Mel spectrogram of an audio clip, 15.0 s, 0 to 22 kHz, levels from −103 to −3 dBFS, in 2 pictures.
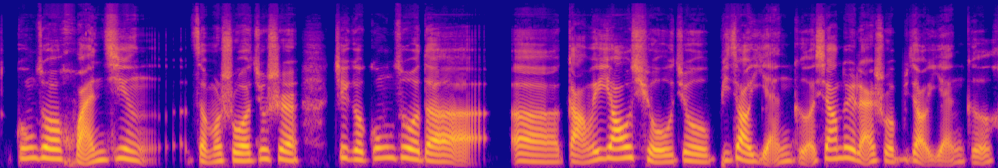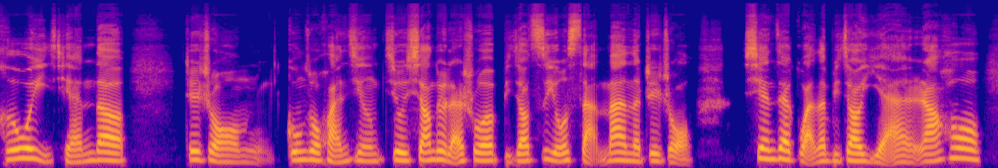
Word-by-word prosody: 工 240 +1 -2
作 235 -3 +5
环 200 - +1
境 225 -1 -2 0.3
怎 - - -1
么 170 - -1
说， 180 0 +3
就 225 +5 -2
是 210 -4 +1 0.2
这 250 -1 -4
个 205 - +2
工 245 +4 -3
作 240 -4 +3
的， 200 - +1
呃， 155 -3 0
岗 - - 0
位 200 +3 0
要 240 0 +5
求 150 - 0
就 170 -4 -1
比 185 -2 -12
较 185 - +4
严 165 0 -4
格， - - -4
相 225 0 0
对 240 -2 +3
来 - - +1
说 170 -4 -3
比 210 - -16
较 185 - 0
严 150 - -7
格， 145 -3 -6
和 215 +2 -1
我 235 -1 +5
以 180 -8 -7
前 160 +1 -5
的 185 -2 +4 0.4
这 205 - +1
种 155 -5 -1 0.3
工 195 +1 -2
作 195 -2 +2
环 145 -4 -1
境 175 -1 -6
就 195 -2 +1
相 190 +1 +2
对 205 - +1
来 165 - +1
说 180 0 +1
比 150 -5 -16
较 175 0 +2
自 210 +3 -4
由 180 0 0
散 195 - -1
漫 190 0 +3
的 170 - -2
这 175 +1 -3
种， - - -4 0.4
现 235 -3 +1
在 220 -2 +4
管 - - 0
得 170 - 0
比 170 - -9
较 175 +1 +4
严。 150 -3 -2
然 170 +2 +2
后 230 -2 +1
185 Hz, 265 characters per minute, -22 LUFS, 170-220 Hz, 0.4 s, 作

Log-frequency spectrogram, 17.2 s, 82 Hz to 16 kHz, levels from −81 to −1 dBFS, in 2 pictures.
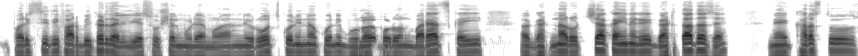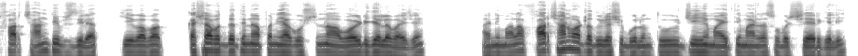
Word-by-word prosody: परिस्थिती 125 +3 -2
फार 125 -1 +4
बिकट 120 +4 +1
झालेली 105 -5 +1
आहे 110 - +1
सोशल 115 +1 -5
मीडियामुळं 105 -1 -3
आणि 110 0 -5
रोज 120 +4 -1
कोणी 125 -1 0
ना 125 - 0
कोणी 125 0 -2
भुरळ 110 +2 +2
पडून 115 -1 0
बऱ्याच 120 +5 +4
काही 125 +1 -1 0.4
अ, 115 - +1
घटना 110 +4 +1
रोजच्या 145 +4 +4
काही 135 -1 +6
ना 135 0 +1
काही 130 +1 +1
घडतातच 135 +3 +5
आहे. 110 - 0 0.5
नाही 120 +1 0
खरंच, 130 +2 +1
तू 140 - +1 0.3
फार 130 -1 +3
छान 125 +4 -3
टिप्स 115 -6 -4
दिल्यात, 115 -3 +1 0.2
की 120 0 -1
बाबा 120 +1 +2 0.3
कशा 140 +3 +4
पद्धतीनं 135 0 -1
आपण 130 0 -2
ह्या 120 -1 +3
गोष्टींना 120 +1 -3
अव्हॉइड 120 +2 +2
केलं 120 -2 +2
पाहिजे 105 +5 -2 0.6
आणि 115 +2 -4
मला 120 +4 -1
फार 140 +2 +7
छान 160 +2 +2
वाटलं 140 -6 +2
तुझ्याशी 120 0 -2
बोलून 115 0 -4
तु 120 +1 -2
जी 130 - -2
ही 125 - +1
माहिती 110 +1 -2
माझ्यासोबत 115 -1 -3
शेअर 105 -1 0
केली 105 +4 -4
120 Hz, 190 wpm, -25 LUFS, 110-130 Hz, 0.6 s, फार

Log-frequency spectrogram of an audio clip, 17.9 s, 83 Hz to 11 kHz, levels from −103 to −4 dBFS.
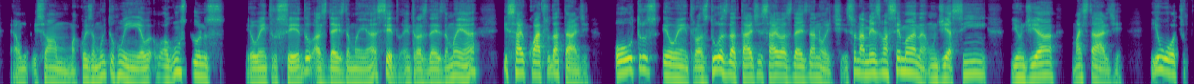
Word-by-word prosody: É - - -9
um 100 +2 -5
isso 90 +7 -6
é - - -2
uma 95 -6 -5
coisa 115 +4 -3
muito 145 +7 -4
ruim. 130 -6 -2
Eu 100 +2 +1 0.2
alguns 165 +10 -1
turnos, 140 -7 -3 0.3
eu 105 +1 +1
entro 105 +1 -3
cedo, 115 - +2
às 100 -6 -1
10h 100 +1 -1
cedo, - - 0
entro 100 -1 -5
às 95 -3 -2
10h 120 - -1 0.4
e - - -3
saio 165 -1 +4
16h, 90 - +1 0.4
outros 190 +4 +3
eu 135 -3 +3
entro 115 -2 -3
às 110 -2 -1
14h 150 - +3
e - - -6
saio 135 +1 +3
às 125 -4 0
22h. 120 - -2
Isso 105 +12 -5
na 155 -3 +3
mesma 160 +1 +1
semana, 165 - +2
1 120 0 -5
dia 120 +2 +2
assim 155 +3 -4 0.4
e 125 - -2
1 130 - 0
dia 135 +4 +3 0.3
mais 125 0 -3
tarde. 95 -6 -1 0.4
E - - +1
o 200 - +3
outro 160 -4 +1
125 Hz, 155 wpm, -23 LUFS, 105-150 Hz, 0.4 s, saio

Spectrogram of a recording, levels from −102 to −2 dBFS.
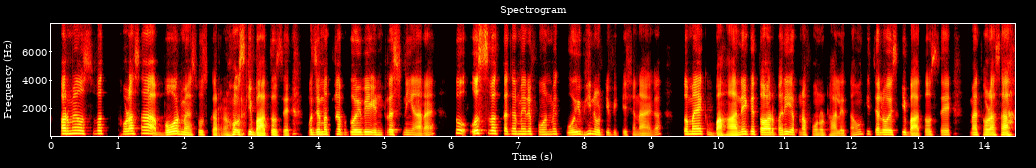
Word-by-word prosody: और 200 - +7
मैं 215 - +2
उस 210 0 -1
वक्त 210 0 -2 0.2
थोड़ा-सा 195 +3 +3 0.2
बोर 180 +6 +7
महसूस 135 -1 -4
कर 120 - -3
रहा 115 0 -9
हूँ 160 - +3
उसकी 160 +2 +2
बातों 115 +2 +5
से। 115 0 -5 0.3
मुझे 160 +1 +2
मतलब 165 -1 -1
कोई 160 0 +4
भी 165 +1 +3
इंटरेस्ट 150 +2 -2
नहीं 145 -2 -8
आ 120 -1 -2
रहा - - -3
है। - - -10 0.3
तो 235 -2 +1 0.2
उस 220 0 +3
वक्त 210 -1 0
अगर 185 0 -2
मेरे 180 0 0
फ़ोन 165 -2 -7
में 180 0 -6
कोई 165 -2 -1
भी 195 - -1
नोटिफिकेशन 125 - -7
आएगा 110 +7 -6 0.4
तो - - +2
मैं 185 0 +6
एक 185 - +1 0.2
बहाने 120 +7 +5
के 180 +1 0
तौर 140 -2 +5
पर 150 - -1
ही 170 - +3
अपना 135 -4 -3
फ़ोन 120 -1 -11
उठा 115 -2 -7
लेता 110 +2 -9
हूँ 160 +6 -10
कि 180 - -11
चलो 150 +1 +2
इसकी 150 +1 -2
बातों 120 +1 0
से 135 +1 -7 0.3
मैं 135 - +1
थोड़ा 130 0 +3
सा 130 0 +2
150 Hz, 225 wpm, -25 LUFS, 130-175 Hz, 0.4 s, और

